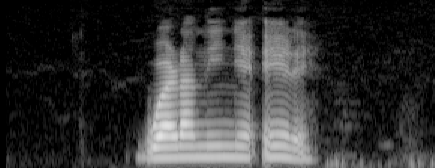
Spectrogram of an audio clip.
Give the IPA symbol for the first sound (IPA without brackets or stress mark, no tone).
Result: w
